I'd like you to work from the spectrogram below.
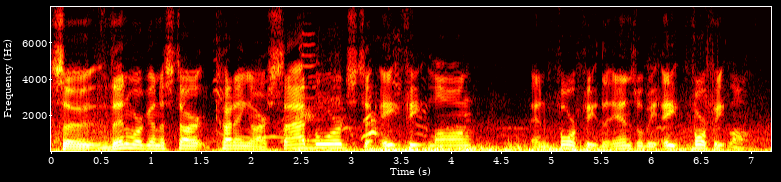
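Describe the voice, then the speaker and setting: A man with a Virginia accent speaks at a fairly slow pace. Audible room echo and noticeable background noise are present. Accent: Southern US (Virginia). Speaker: farmer. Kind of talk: tutorial. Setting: outdoors. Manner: loud.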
